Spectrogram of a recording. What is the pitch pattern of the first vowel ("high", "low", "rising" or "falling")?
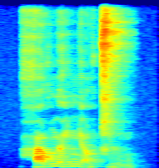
rising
